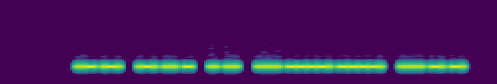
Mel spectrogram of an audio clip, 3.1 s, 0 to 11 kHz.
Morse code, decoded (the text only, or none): UR RST IS 599 5NN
